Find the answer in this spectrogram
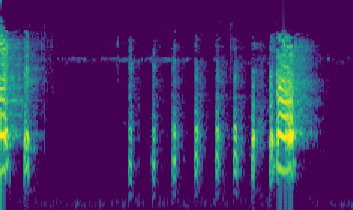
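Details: A red junglefowl hen calling for a male. A rough squawk and a cluck come first, then after a pause about ten clucks speed up and swell into a loud, harsh closing squawk.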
